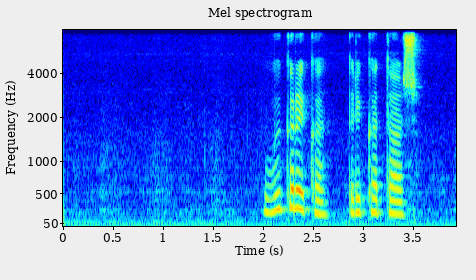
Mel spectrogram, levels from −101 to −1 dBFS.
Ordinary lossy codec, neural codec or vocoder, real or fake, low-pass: none; none; real; none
